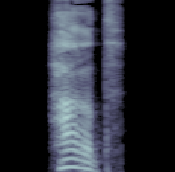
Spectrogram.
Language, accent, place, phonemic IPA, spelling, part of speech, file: German, Germany, Berlin, /hart/, harrt, verb, De-harrt.ogg
- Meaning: inflection of harren: 1. third-person singular present 2. second-person plural present 3. plural imperative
